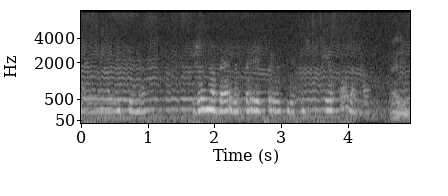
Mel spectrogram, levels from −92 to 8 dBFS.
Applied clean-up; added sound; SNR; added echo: none; Insect; 12 dB; reverberation time 0.3 s.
